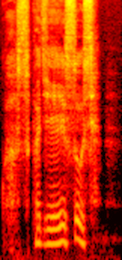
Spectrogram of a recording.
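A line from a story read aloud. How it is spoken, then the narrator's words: Whisper. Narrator (Russian): шептал Луис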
